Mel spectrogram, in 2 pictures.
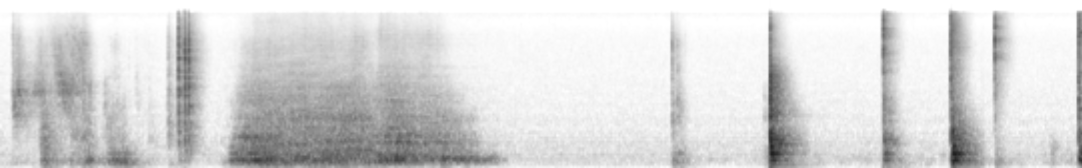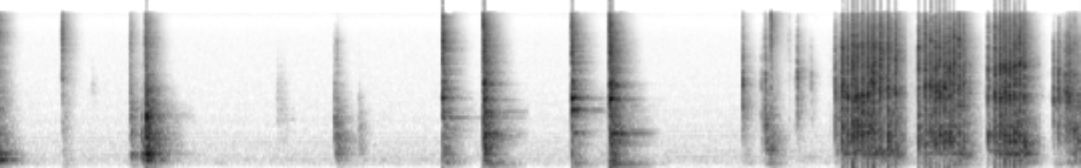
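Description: Small metal magnetic balls clicking sharply as they are snapped into place one block at a time, with a longer scraping rustle about two seconds in. Near the end comes a dense, loud run of clicking and rattling as rows of balls are pushed into the structure.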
